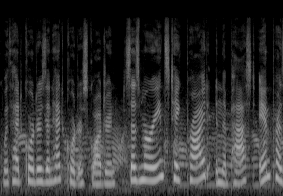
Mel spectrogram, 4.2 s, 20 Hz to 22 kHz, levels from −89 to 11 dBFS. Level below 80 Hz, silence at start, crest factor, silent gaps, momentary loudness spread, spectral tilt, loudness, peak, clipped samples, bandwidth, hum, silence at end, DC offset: -74 dBFS; 0 s; 16 dB; none; 6 LU; -4 dB/octave; -28 LUFS; -12 dBFS; under 0.1%; 16 kHz; none; 0 s; under 0.1%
